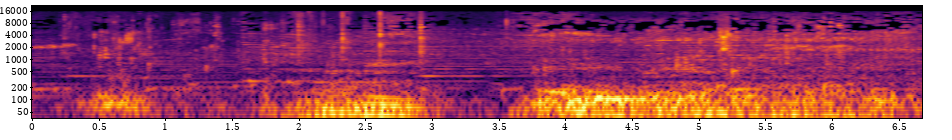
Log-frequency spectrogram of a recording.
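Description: In the video game Bramble: The Mountain King, a giant crowned frog king lets out deep, loud, rumbling roars in two long swells over a dark, droning game soundtrack.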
